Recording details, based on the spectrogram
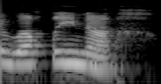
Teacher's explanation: काफ को मुंह भर के पढ़ी जाती है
